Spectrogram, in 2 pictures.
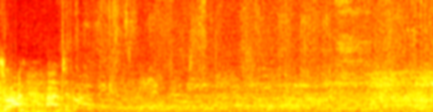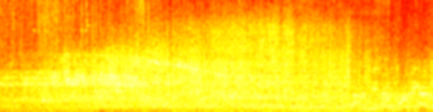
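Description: A fixed-wing aircraft flying a display at the RAF Cosford Air Show gives a loud engine roar that swells steadily and peaks at the close as it passes near.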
